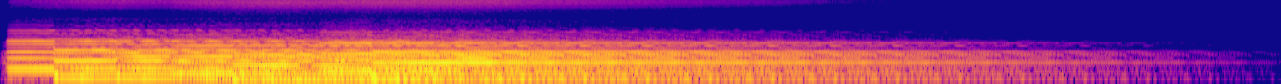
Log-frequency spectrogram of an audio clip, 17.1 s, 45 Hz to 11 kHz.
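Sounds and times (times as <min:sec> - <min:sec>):
calm musical element: 0:00.0 - 0:16.4.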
